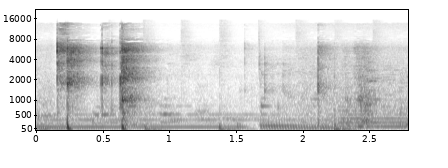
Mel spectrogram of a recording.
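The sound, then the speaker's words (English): A can of 3.5% beer is cracked open one-handed close to the microphone: two quick, sharp metallic snaps, each followed by a brief bright fizzing hiss, then a low steady hum with faint scattered clicks. “Uh, so we'll crack it open. This could be slightly difficult doing it one hand with the injury, but we'll do our best.”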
